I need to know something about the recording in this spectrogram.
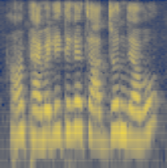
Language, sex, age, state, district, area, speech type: Bengali, female, 30-45, West Bengal, Birbhum, urban, spontaneous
